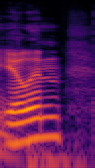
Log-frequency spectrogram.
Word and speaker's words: uilleann: And apparently Illan, which is spelled U-I-L-L-E-A-N-N, is just the word for elbow.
